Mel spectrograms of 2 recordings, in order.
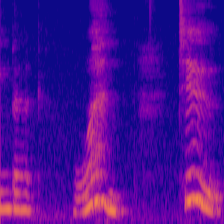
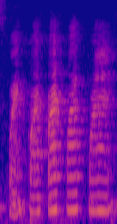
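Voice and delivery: soft, low playful quacks; silly duckling quacks; 5 semitones lower, 9 dB quieter than usual. Acted. Silly ducklings for the toddlers, soft low quacks.

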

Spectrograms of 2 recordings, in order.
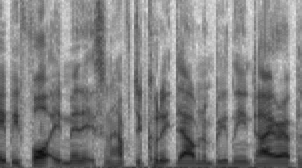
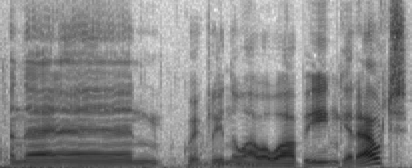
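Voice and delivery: ordinary delivery

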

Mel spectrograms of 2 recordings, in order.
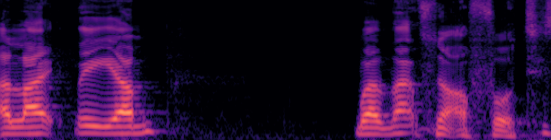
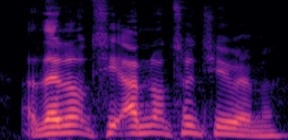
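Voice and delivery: ordinary delivery

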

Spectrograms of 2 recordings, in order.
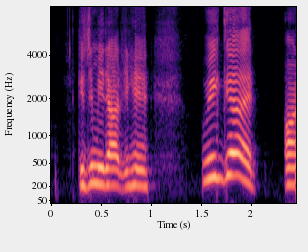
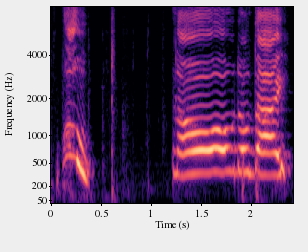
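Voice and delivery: alarmed plea; 7 semitones higher, 4 dB louder, slower than usual. Real, not acted. Pleading as pet dies.

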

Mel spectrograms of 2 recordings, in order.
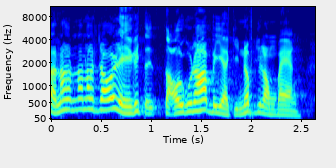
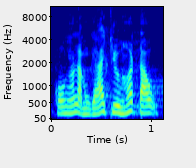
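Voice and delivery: hushed gossip; 10 dB quieter than usual. Acted. Hushed gossip after blurting.

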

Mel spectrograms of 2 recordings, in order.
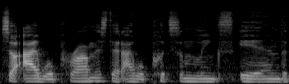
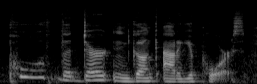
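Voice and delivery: usual speaking voice

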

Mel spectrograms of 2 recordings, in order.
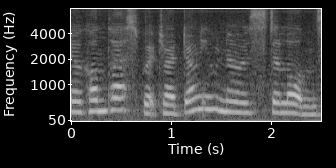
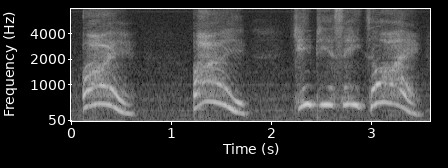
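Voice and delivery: high-pitched mock guard yelling oi; security guard shouting; 11 semitones higher, slower than usual. Imitating the security guard telling fans to sit down. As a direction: bark it like a bossy steward. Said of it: "the security guard going".

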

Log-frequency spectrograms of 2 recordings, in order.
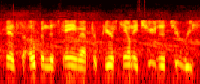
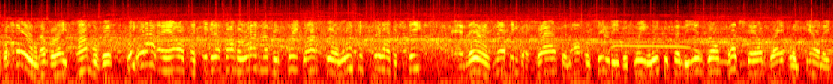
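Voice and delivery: higher, building call of the run; excited play-by-play; 7 semitones higher than usual. Real, not acted. Announcer calling the fumble return, excited and higher. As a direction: ride the run all the way to the end zone.

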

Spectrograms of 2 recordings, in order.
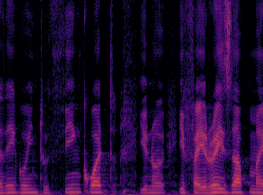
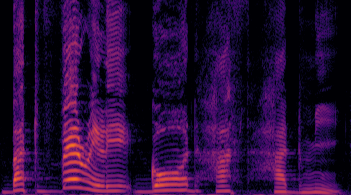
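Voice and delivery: slow, raised, emphatic verse reading; preaching scripture declamation; 8 semitones higher, 7 dB louder, slower than usual. Acted. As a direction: proclaim each phrase slowly from the pulpit.

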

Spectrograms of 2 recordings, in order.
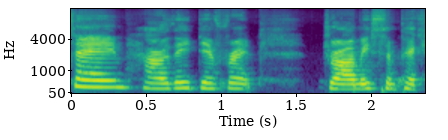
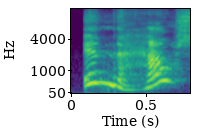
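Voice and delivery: squeak; 10 semitones higher, 4 dB quieter than usual. Acted. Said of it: "squeaked the mouse".

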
